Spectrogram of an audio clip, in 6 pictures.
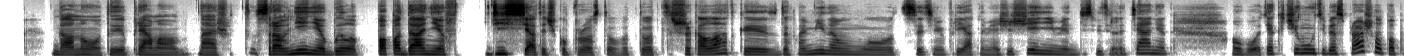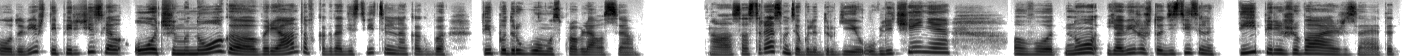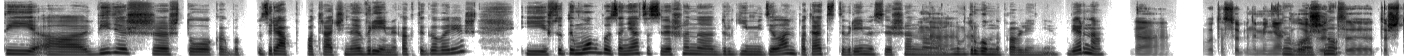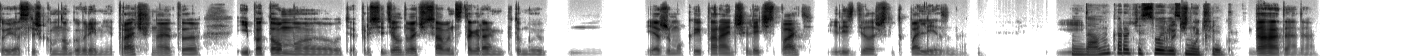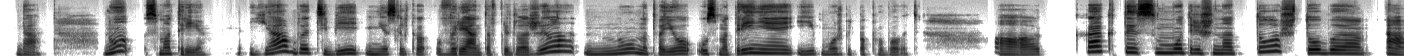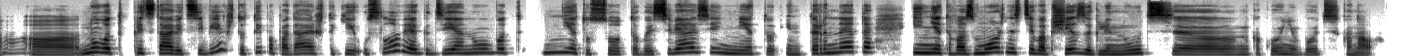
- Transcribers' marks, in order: tapping
- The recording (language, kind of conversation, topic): Russian, advice, Как мне справляться с частыми переключениями внимания и цифровыми отвлечениями?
